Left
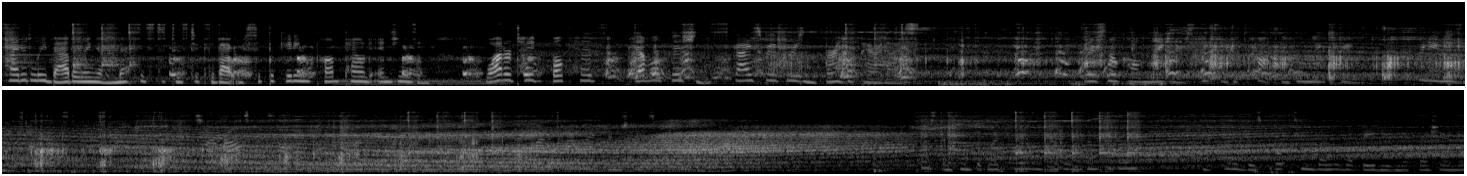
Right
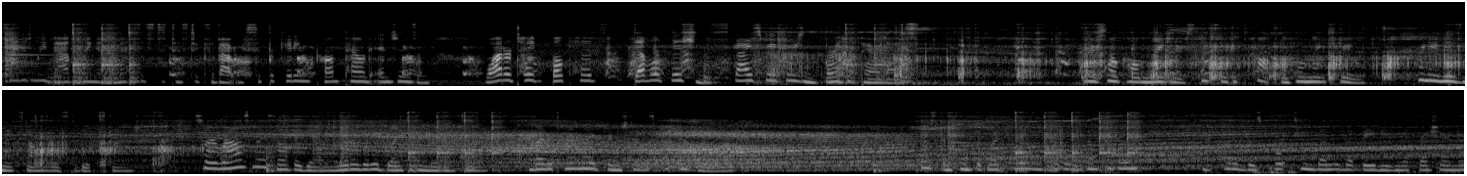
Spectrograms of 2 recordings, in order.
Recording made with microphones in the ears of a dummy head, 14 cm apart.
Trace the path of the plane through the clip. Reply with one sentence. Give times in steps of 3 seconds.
In this clip you hear the plane on the left from 0 s and on the right from 21 s.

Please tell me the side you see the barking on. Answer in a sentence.
In this clip you hear the barking on the left.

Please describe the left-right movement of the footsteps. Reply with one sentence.
You can hear the footsteps go from the right side to the left.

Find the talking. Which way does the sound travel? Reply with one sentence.
In this clip you hear the talking move to the right.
